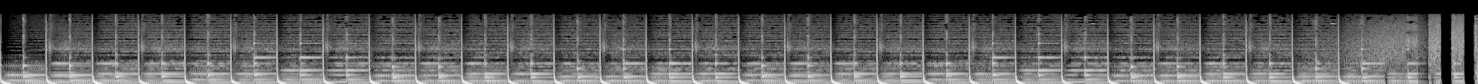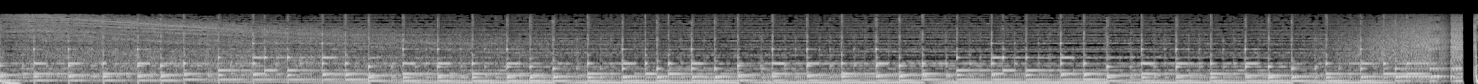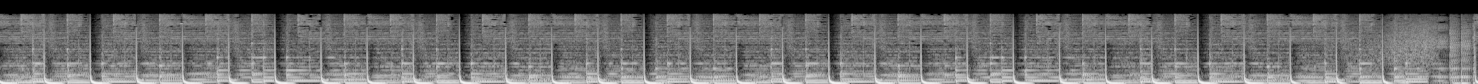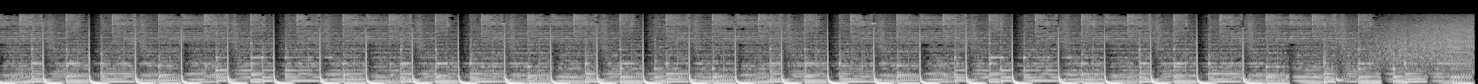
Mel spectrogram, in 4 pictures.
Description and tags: Background music 130bpm
This sound was created with layering and frequency processing.
BPM 130
130-BPM, Background, Club, Dance, EDM, Electronic, Loop, Melody, Music, Sample, Synthesizer, Trance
